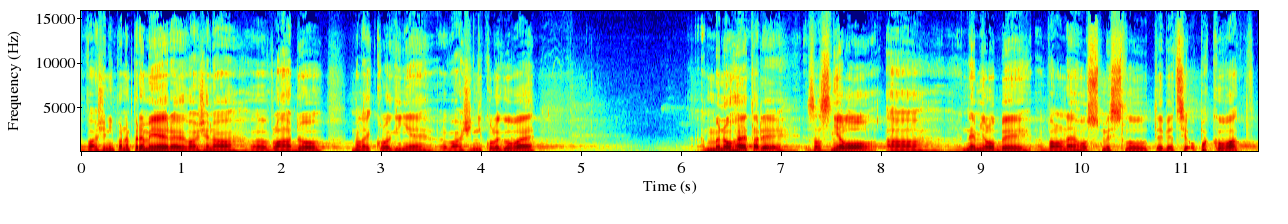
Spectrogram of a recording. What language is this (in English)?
Czech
